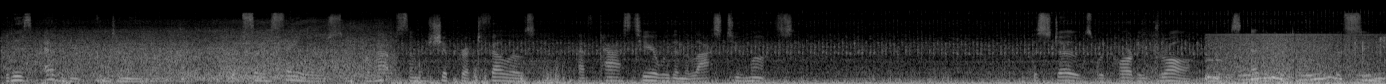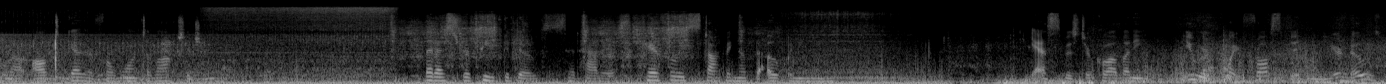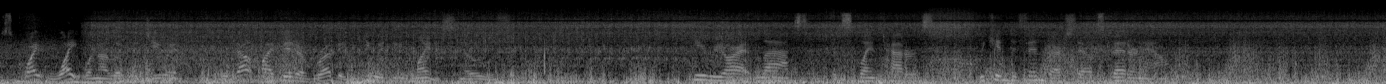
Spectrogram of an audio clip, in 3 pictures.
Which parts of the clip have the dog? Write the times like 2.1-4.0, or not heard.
not heard.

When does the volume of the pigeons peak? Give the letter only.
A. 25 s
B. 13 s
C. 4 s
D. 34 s
B.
